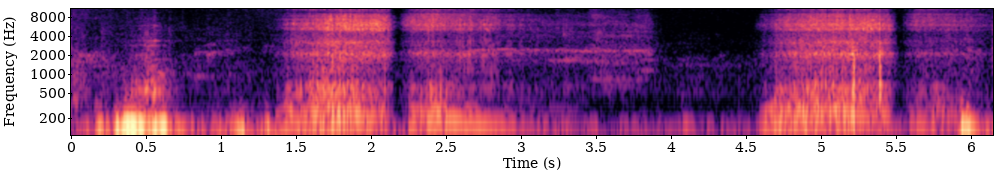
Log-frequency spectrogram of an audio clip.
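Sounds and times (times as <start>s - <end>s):
sleeping dog snoring: 1.3s - 4.0s, 4.6s - 6.1s.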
